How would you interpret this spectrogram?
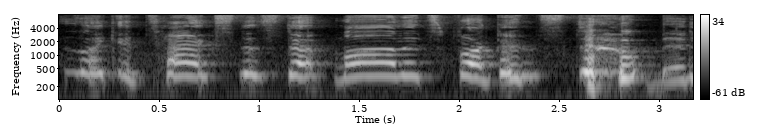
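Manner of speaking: high, squeaky voice cracking up; real laughing fit through the words; helpless laughter. Real, not acted. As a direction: squeeze the words out while losing it laughing. Breaking up over the stupid plot.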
